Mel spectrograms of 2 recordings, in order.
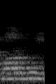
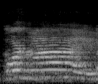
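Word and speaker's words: Horney: bacanya apa kon siapa awas jangan sampai salah baca kan apa bukan horni dong saya horni bukan horni ya bacanya Horn ey bacanya Ya bukan horni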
